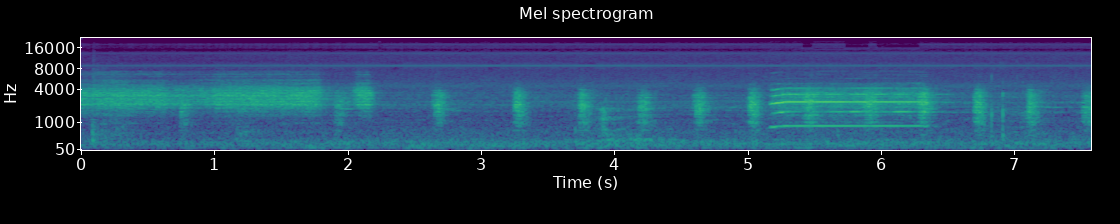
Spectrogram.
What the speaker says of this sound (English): I'm going to back up a locomotive to this set of wagons, British UK prototype.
